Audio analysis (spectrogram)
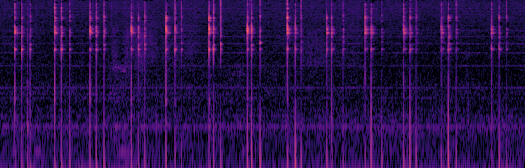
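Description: A small clear glass perfume bottle with a black cap and liquid inside is held in the hand and tapped with fingernails. Quick bursts of short, bright glassy clinks and clicks come in rhythmic clusters, each tap dying away almost at once over a quiet low hum.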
